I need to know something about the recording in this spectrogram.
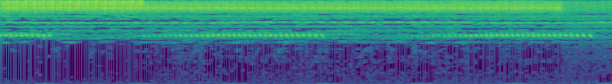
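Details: Crickets chirping at night in the Korean countryside among other night insects: bright pulsed trills repeated in bursts of a few seconds with short pauses, over a constant high-pitched insect hiss.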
